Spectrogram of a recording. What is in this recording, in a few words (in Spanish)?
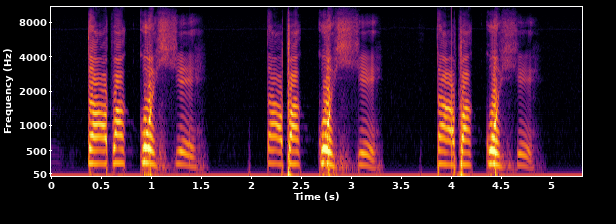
Zapoteco, san miguel albarradas; soplador; objetos inanimados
